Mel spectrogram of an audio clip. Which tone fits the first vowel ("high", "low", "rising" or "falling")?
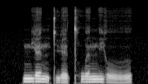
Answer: falling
